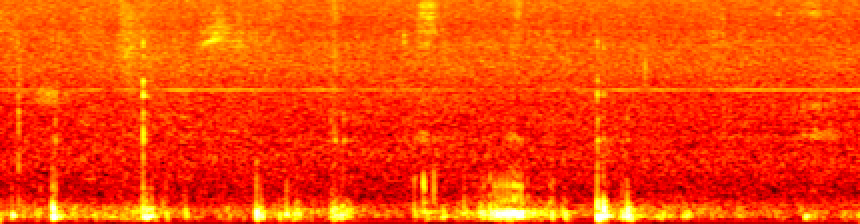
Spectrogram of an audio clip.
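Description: Handling noise on a lectern microphone: a handful of irregular low thumps and knocks, with one longer dull rumble near the middle.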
